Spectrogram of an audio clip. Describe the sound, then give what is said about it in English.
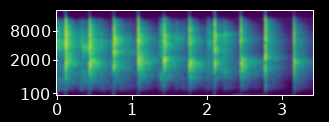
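A few people in a studio clap for MC Conrad in a steady, even rhythm, about ten sharp, loud claps roughly three per second, with no cheering or voices. “Can we just make some noise in the studio?”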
